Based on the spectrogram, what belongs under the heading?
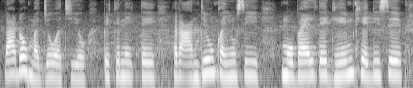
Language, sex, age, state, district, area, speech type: Sindhi, female, 30-45, Gujarat, Surat, urban, spontaneous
